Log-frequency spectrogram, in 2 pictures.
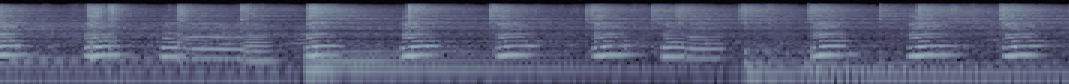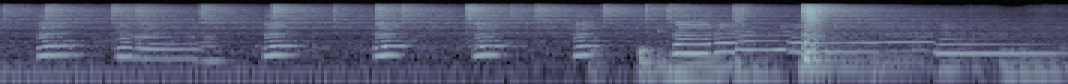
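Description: Saxophone, upright bass and drum kit playing live jazz. The saxophone repeats a short figure of bent notes about twice a second over held low bass notes, and there is a louder accent near the end.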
